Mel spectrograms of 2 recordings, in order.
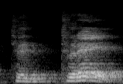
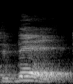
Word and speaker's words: today: 여기에 D 발음이 강세 음절의 시작에 있고 그 음절의 강세가 있기 때문에 today, today 이렇게 해줄 수가 없고 today, today, today, today, today, today 라고 발음을 해줘야 됩니다.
